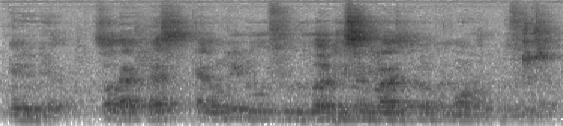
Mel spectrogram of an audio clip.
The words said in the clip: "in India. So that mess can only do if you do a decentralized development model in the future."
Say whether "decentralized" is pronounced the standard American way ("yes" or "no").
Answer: no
